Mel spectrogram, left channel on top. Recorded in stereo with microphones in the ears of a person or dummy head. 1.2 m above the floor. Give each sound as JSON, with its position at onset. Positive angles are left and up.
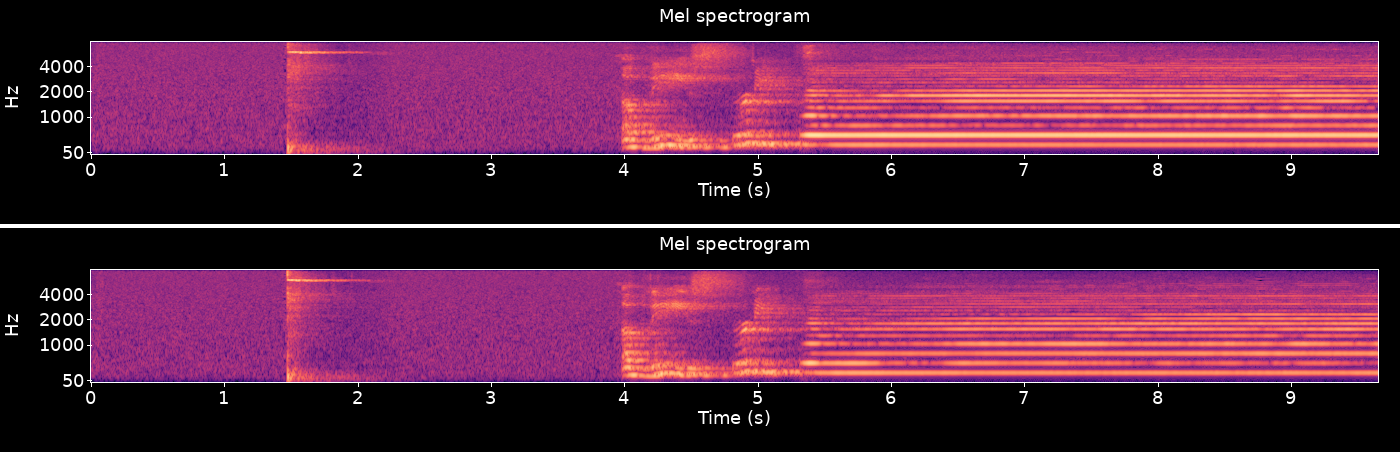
{"t": 1.5, "sound": "a camera shutter", "side_deg": -25, "distance_m": 1.2}
{"t": 4.0, "sound": "a woman speaking", "side_deg": -20, "distance_m": 3.0}
{"t": 5.3, "sound": "a flute", "side_deg": 70, "distance_m": 1.7}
